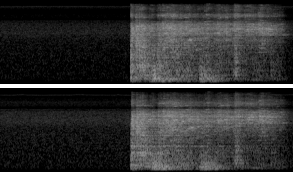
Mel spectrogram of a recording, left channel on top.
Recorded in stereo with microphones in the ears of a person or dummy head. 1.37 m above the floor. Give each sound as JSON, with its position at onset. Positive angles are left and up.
{"t": 1.3, "sound": "breaking glass", "side_deg": 45, "distance_m": 0.9}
